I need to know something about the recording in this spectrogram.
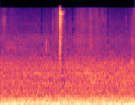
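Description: Faint rustle of a hand working through loose, damp soil, with one small sharp click about a second in, over a steady low background rumble.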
